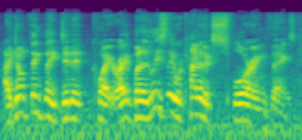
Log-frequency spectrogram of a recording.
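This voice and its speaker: Higher-voiced man explaining on a podcast. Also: expressive, a little fast, fairly bright tone. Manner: explanatory, storytelling, acts out short quotes. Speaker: podcast co-host. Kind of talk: casual movie discussion. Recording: faint background noise.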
